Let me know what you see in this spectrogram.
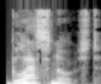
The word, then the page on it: glasnost: British English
